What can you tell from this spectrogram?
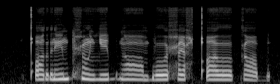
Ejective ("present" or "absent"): present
